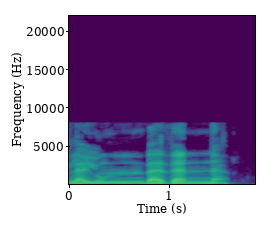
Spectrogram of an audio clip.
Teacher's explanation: Nunni nligicha emasda m ga aylantirib g'unna qilib o'qiysiz. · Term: iqlob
